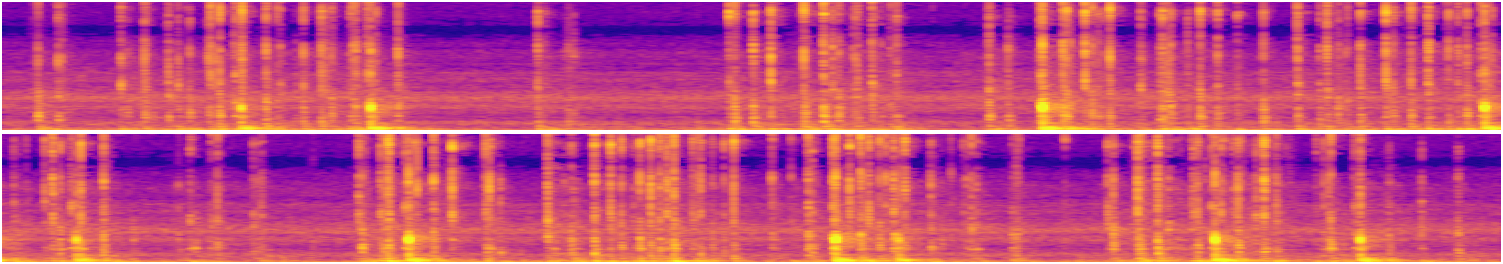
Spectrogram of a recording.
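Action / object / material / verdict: tap / plastic mechanical keyboard / plastic / none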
